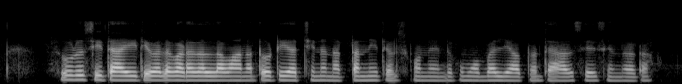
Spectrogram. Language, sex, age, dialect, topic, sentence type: Telugu, female, 25-30, Telangana, agriculture, statement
